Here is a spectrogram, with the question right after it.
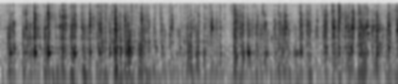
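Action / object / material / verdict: tap / plastic macro button keypad / plastic / none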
